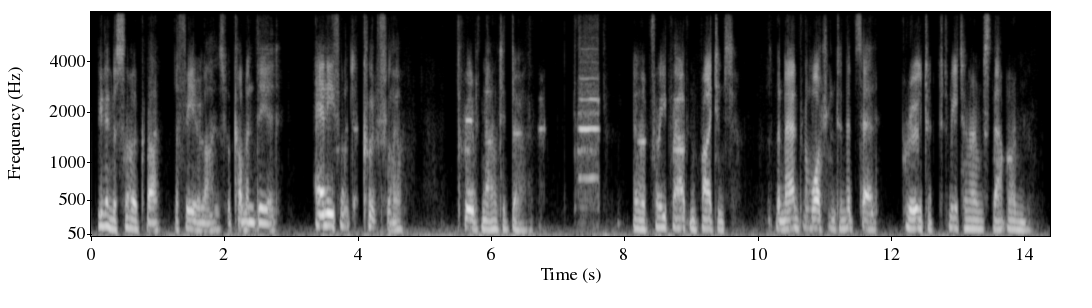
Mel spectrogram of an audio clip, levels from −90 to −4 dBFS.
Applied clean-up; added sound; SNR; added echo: neural diffusion model UNIVERSE++.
